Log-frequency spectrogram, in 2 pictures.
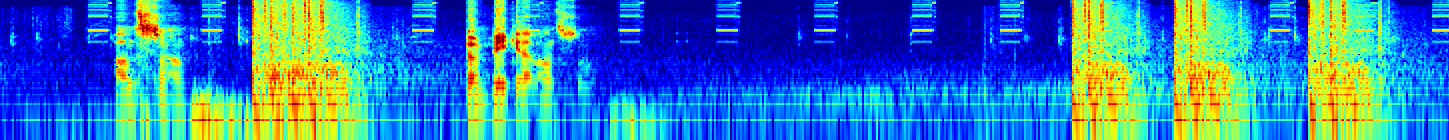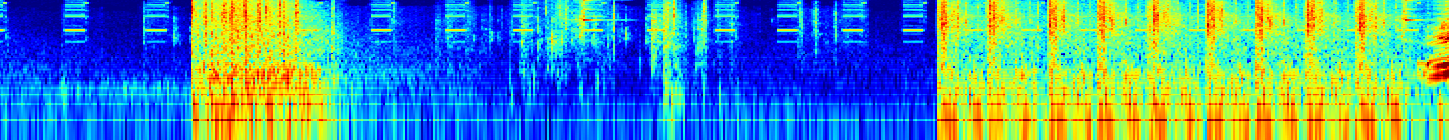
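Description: Rifle shots fire in loud short bursts.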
